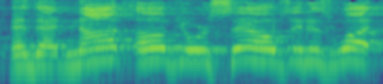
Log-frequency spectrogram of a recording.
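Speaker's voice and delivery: preacher's leading call; rising call-out. Real, not acted. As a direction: pull the answer out of the crowd. Preacher cues congregation's answer.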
